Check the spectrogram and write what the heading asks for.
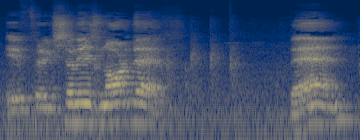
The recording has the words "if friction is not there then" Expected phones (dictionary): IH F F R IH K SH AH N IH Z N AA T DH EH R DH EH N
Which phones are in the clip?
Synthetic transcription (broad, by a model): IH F F R IH K SH AH N IH Z N AA T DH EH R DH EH N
